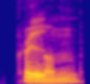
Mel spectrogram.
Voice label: "groom", American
